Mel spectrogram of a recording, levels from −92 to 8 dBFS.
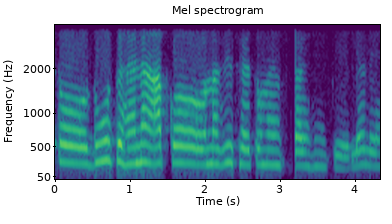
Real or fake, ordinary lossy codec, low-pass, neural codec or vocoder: real; none; 3.6 kHz; none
